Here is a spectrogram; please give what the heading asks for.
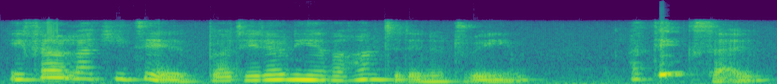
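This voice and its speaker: A woman reading a children's story aloud as narrator, in an expressive storytelling style. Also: mid-range voice, a little fast, vocal fry, slightly rough, muffled recording. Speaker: storybook reader.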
